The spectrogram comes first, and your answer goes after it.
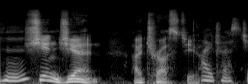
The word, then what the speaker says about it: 信任: And 信任, that's for trust.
